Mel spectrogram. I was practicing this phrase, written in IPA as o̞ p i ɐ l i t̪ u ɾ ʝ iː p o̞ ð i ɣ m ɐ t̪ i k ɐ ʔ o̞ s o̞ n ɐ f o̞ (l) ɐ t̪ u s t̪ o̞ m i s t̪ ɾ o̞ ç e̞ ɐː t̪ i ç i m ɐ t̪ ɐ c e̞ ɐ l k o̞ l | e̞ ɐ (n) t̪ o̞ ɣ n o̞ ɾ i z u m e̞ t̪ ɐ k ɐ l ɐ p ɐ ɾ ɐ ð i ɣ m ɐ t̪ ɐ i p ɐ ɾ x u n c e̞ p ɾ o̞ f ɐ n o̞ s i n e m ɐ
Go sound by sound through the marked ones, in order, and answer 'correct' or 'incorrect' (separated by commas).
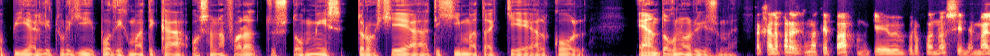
incorrect, correct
